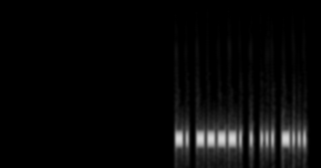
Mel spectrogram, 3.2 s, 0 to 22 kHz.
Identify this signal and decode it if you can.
Morse code, heard as a keyed tone, about 46 wpm, 700 Hz. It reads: N9ESB
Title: USA Call Signs - 5 Characters - 45wpm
